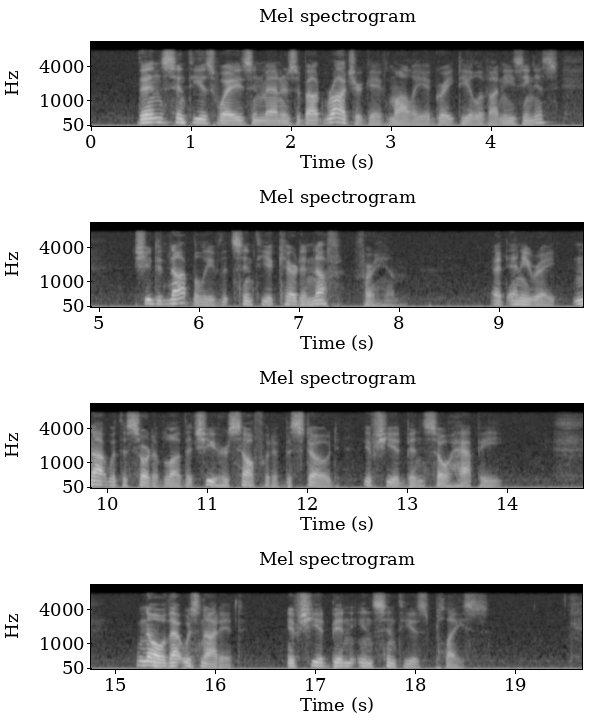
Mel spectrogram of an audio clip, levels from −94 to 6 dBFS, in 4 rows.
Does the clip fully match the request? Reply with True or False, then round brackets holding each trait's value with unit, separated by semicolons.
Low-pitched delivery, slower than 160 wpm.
False (115 Hz; 175 wpm)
